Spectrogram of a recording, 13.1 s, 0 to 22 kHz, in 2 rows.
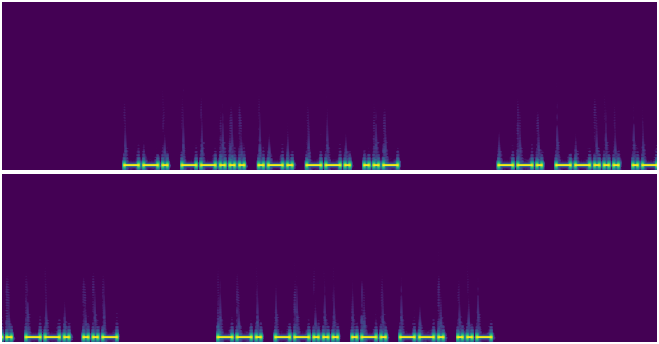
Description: Morse code, heard as a keyed tone, about 25 wpm, 700 Hz. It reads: G7RGU G7RGU G7RGU
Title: DXCC-100 Call Signs - 5 Characters - Repeated 3x - 25wpm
